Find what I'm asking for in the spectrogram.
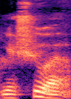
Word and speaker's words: Yeshua: It's the same Hebrew word, Yeshua. When we say Jesus, we're saying Yeshua, we're just pronouncing it in the Greco-Roman pronunciation.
